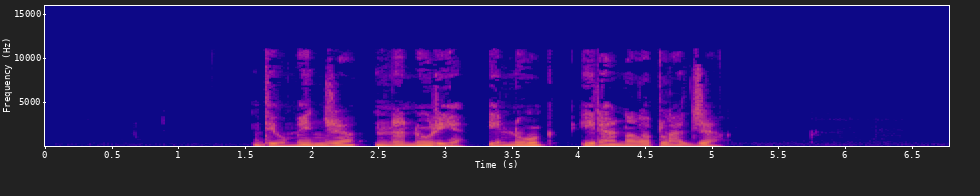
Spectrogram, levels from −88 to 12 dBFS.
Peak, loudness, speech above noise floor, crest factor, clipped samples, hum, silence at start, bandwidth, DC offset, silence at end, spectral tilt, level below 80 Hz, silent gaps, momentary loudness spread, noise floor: -10 dBFS; -27 LUFS; 55 dB; 20 dB; under 0.1%; none; 1.55 s; 11.5 kHz; under 0.1%; 1.7 s; -6.5 dB/octave; -62 dBFS; none; 7 LU; -81 dBFS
